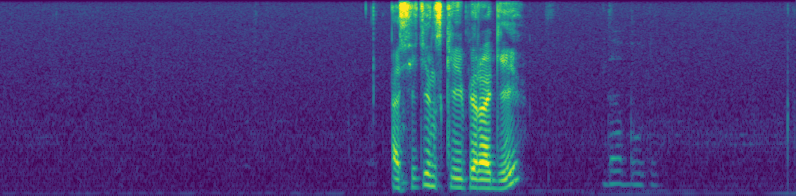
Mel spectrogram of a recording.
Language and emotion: Russian, positive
